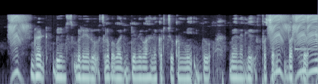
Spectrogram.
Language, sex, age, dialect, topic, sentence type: Kannada, male, 56-60, Coastal/Dakshin, agriculture, statement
